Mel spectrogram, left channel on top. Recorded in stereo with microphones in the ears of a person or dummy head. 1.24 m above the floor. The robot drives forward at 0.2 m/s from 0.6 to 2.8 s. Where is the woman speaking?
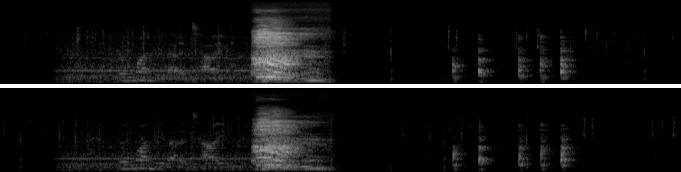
75° left (ahead or behind), 1.9 m; by 2.4 s 70° left (ahead or behind), 1.9 m.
